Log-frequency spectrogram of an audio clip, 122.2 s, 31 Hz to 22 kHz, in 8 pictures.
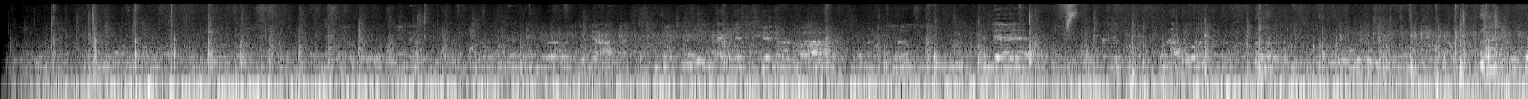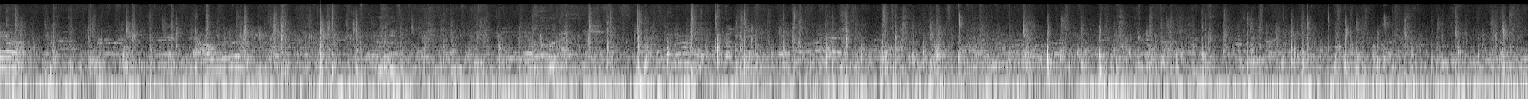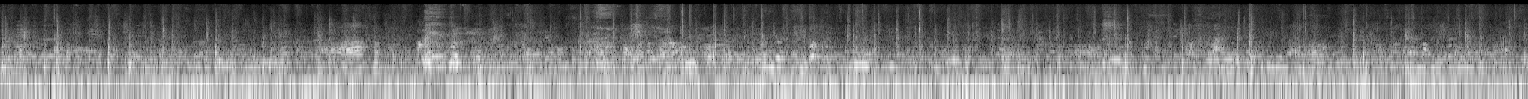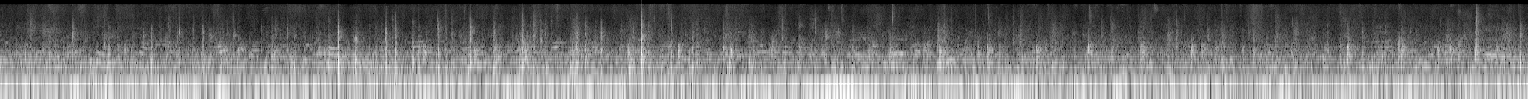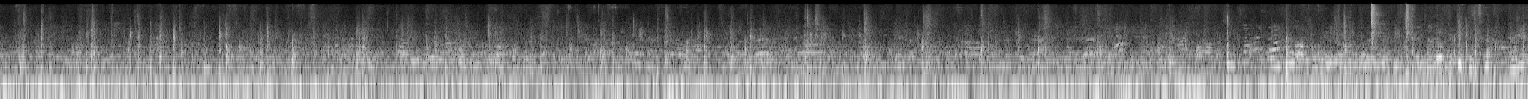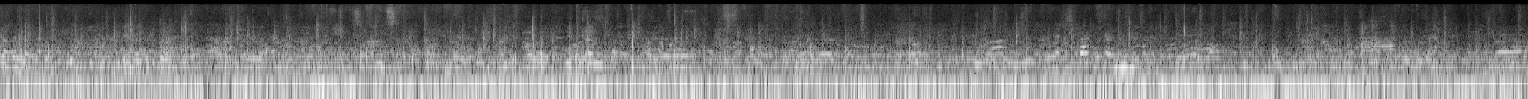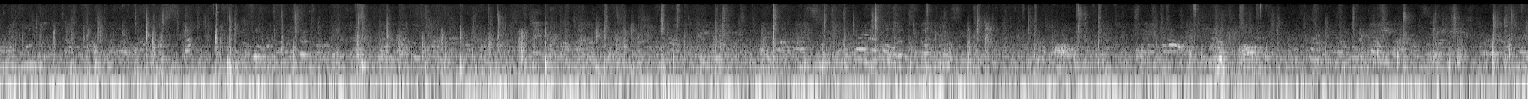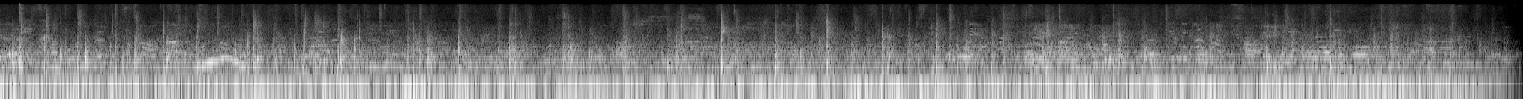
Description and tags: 0018 Footsteps stairs
People walking stairs and talk. Metro station.
20120112
field-recording, korean, seoul, stairs, voice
